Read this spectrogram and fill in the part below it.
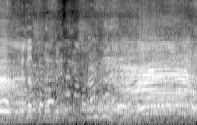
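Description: Cattle at a busy livestock market moo loudly and at length, several drawn-out calls overlapping, with crowd chatter in the background.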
